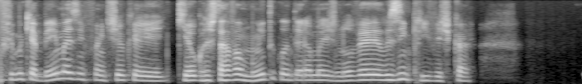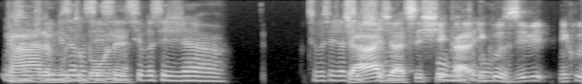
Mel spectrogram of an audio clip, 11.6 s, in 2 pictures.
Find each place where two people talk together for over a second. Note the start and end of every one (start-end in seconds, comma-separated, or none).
5.9-7.2, 9.2-11.0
